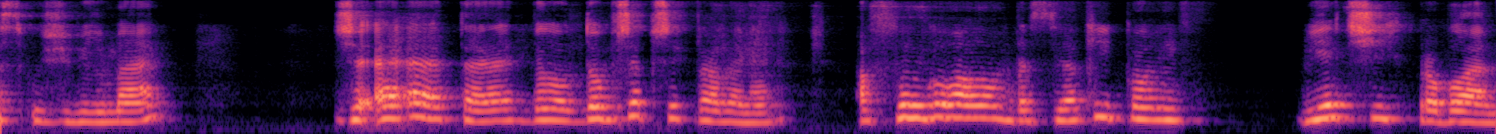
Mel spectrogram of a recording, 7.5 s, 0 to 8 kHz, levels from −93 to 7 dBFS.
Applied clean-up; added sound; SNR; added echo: neural mask model DeepFilterNet 3.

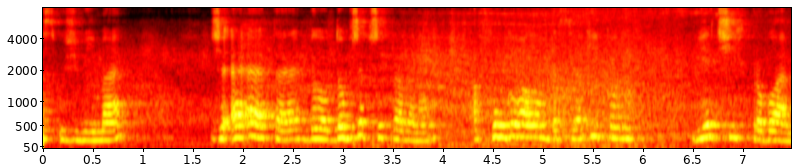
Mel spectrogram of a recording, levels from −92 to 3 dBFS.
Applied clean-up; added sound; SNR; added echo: none; Aircraft; 14 dB; reverberation time 0.4 s.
